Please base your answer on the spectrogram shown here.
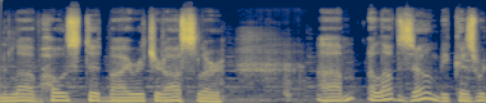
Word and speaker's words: Auseuga: It's pronounced Auseuga.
